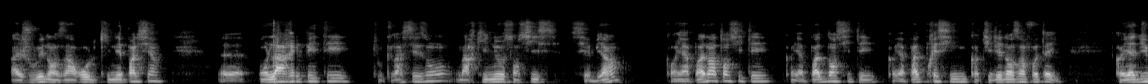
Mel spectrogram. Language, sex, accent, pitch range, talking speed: French, male, French, 115-145 Hz, 275 wpm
